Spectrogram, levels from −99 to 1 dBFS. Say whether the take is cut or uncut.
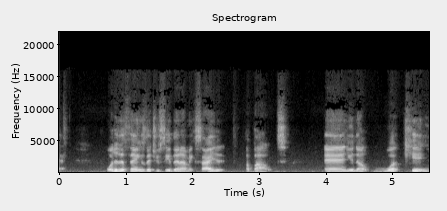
uncut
